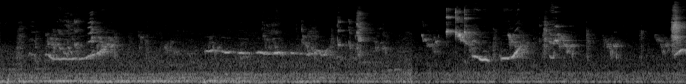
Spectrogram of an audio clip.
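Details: Pet cockatiels indoors giving several drawn-out whistles that dip and rise, mixed with bursts of sharp chirps and squawks over a constant low hum.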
